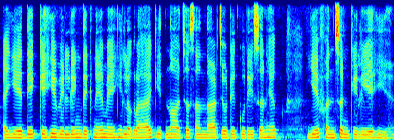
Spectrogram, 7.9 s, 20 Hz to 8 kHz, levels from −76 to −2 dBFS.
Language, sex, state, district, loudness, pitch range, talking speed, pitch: Hindi, female, Bihar, Muzaffarpur, -20 LUFS, 185-195 Hz, 180 wpm, 190 Hz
